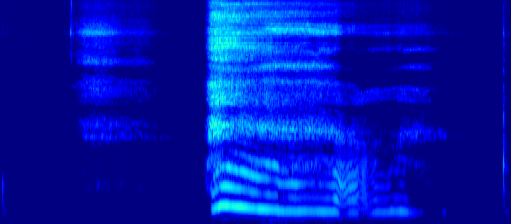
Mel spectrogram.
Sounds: Sigh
